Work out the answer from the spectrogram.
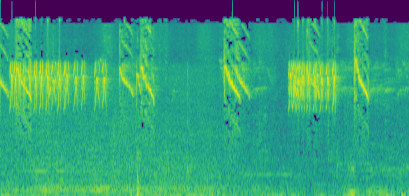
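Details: High, busy chirping song of a wild Bali white-eye for luring wild birds: a long rapid twittering burst, then downward-slurred whistles, a pause, and another fast trill ending in a falling note.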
